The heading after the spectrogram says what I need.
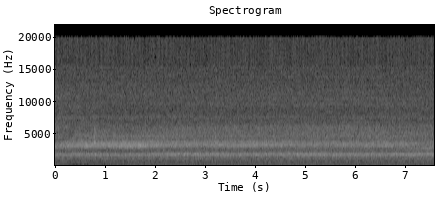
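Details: Old 80GB Seagate Barracuda 7200 RPM drive, plugged in via USB hub: a short spin-up, then a steady smooth low hum near 120 per second under faint hiss; normal spin-up and idle.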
